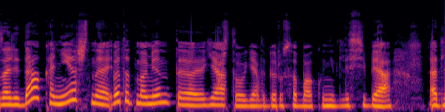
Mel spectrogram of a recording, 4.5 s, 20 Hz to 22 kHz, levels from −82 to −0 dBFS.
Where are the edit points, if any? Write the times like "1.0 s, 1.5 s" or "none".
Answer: 1.1 s, 2.2 s, 2.6 s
